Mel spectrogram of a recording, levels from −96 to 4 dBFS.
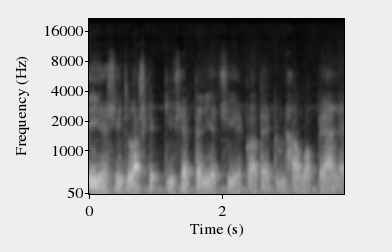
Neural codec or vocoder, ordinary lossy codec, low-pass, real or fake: codec, 44.1 kHz, 7.8 kbps, Pupu-Codec; none; 19.8 kHz; fake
